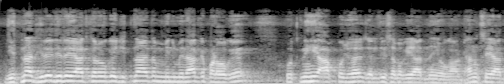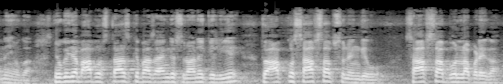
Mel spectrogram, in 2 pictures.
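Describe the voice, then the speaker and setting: A man with a somewhat high voice teaches children how to pronounce letters for Quran reading. He drills patiently and repeats himself, often stopping to quiz the pupils with quick questions. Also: a little hiss or hum.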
